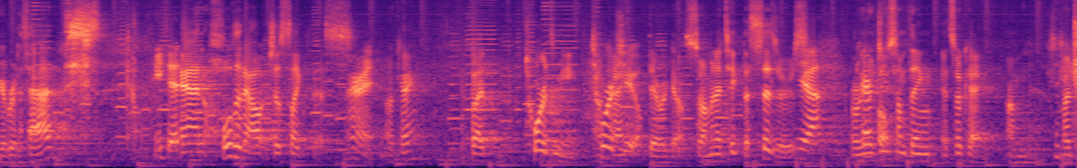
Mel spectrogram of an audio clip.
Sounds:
music, speech

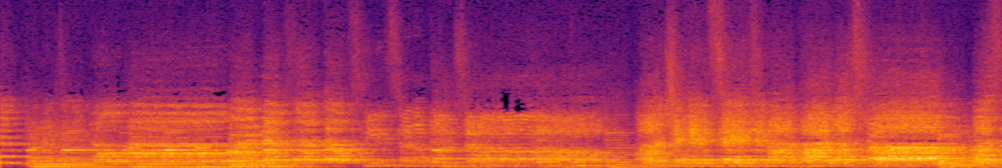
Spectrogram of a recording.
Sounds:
choir, music

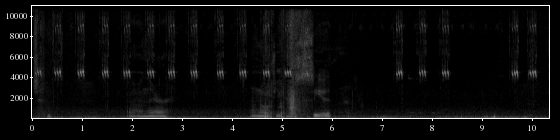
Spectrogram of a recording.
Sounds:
cricket chirping

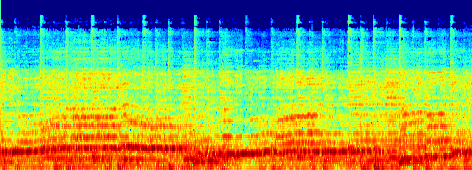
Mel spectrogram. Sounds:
gospel music, music, choir

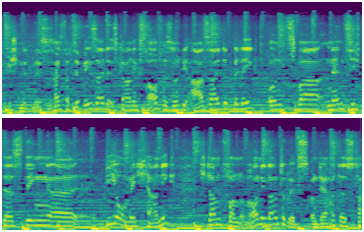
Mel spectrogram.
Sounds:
speech, sampler, music

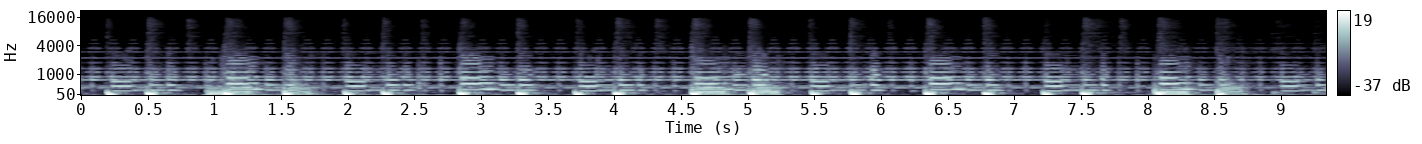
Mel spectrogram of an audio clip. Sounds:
music

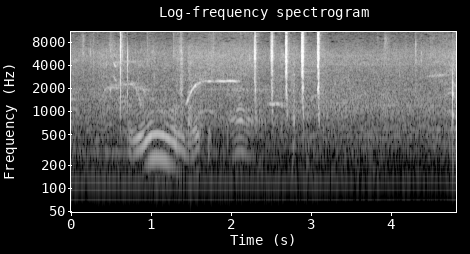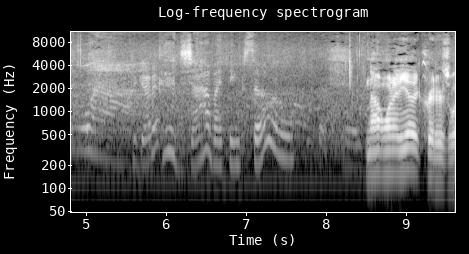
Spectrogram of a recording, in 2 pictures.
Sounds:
pigeon, speech

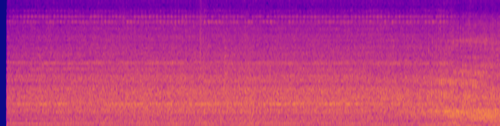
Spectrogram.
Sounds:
truck, vehicle

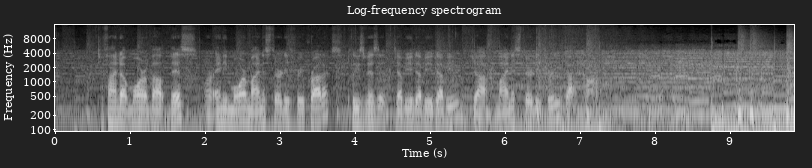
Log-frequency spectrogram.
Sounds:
speech, music

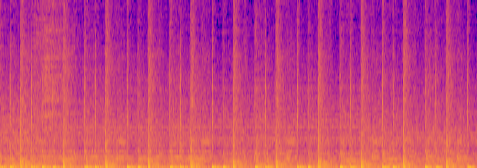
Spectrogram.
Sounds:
music

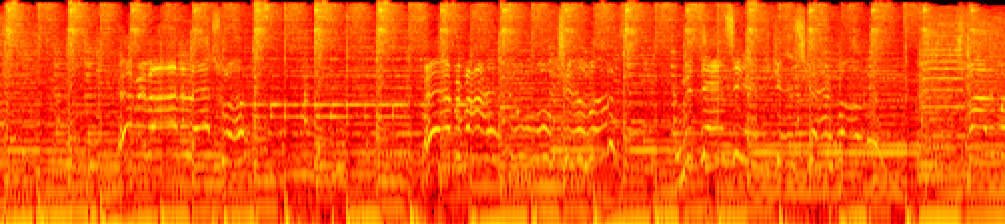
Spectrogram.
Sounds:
rock and roll, music

